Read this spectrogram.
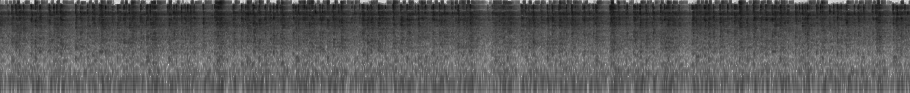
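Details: Brand-new drag-race motor with a radical camshaft, first fire-up, deep loping idle with choppy beat from heavy overlap, steady and clean, no blow-by. Lobe separation needed lots of throttle, blade about six percent open; normal lopey idle.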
